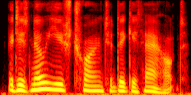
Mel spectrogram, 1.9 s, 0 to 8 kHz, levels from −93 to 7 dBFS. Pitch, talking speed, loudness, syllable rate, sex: 145 Hz, 280 wpm, -18 LUFS, 5.7 syllables/s, male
